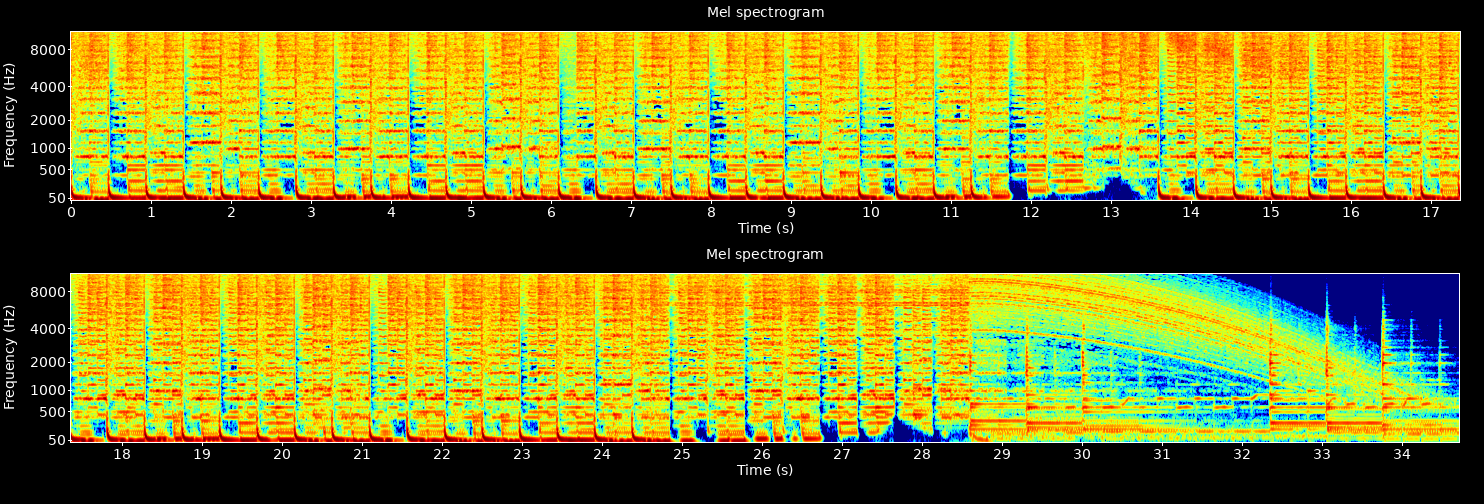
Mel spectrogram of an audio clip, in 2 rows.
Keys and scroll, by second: 9.3 ctrl+z, 14.3 ctrl+z, 15.3 ctrl+z.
